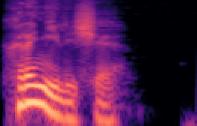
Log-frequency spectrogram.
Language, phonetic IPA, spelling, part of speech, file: Russian, [xrɐˈnʲilʲɪɕːe], хранилище, noun, Ru-хранилище.ogg
- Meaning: depository, repository, depot, storehouse, warehouse (a location for storage, often for safety or preservation)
